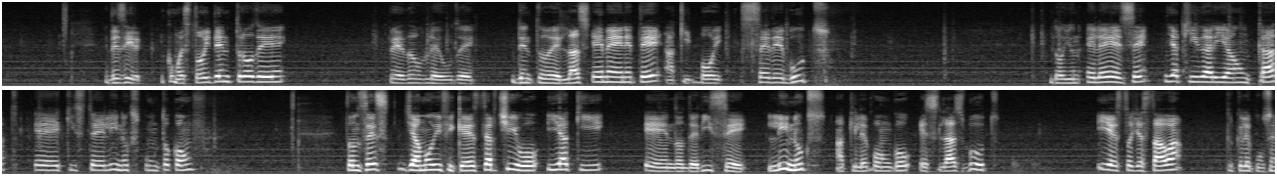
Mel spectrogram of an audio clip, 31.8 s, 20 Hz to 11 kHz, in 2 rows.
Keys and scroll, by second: 4.7-5.6 typing, 5.9 Return, 8.9-10.5 typing, 11.8-13.6 typing, 14.6-17.2 typing, 18.6 typing, 19.7-20.5 typing.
